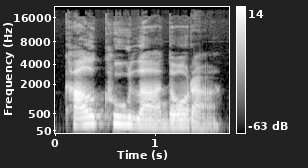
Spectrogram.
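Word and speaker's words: calculadora: on the a la calcula dora you do have to say the word ku in the middle of that word calcula calculator the word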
